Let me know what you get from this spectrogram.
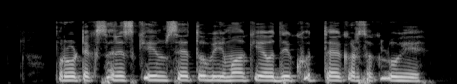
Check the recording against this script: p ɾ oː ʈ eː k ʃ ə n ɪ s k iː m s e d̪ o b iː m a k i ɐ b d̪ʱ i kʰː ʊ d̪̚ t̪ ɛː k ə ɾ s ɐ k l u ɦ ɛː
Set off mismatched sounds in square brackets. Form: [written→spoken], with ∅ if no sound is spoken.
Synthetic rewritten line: p ɾ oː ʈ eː k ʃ ə n ɪ s k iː m s e [d̪→t̪] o b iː m a k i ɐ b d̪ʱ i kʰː ʊ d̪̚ t̪ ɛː k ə ɾ s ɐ k l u ɦ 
